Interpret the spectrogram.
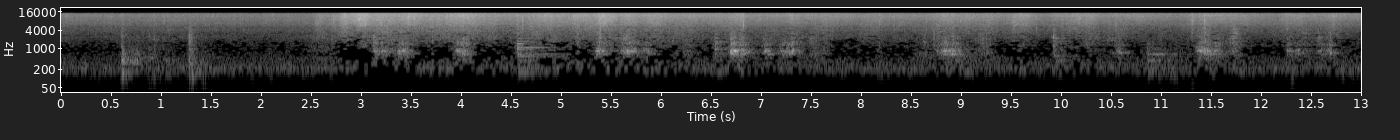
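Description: Chopped onion and bell pepper sizzling in a roux in a cast-iron skillet as they cook down to release their water. A wooden spoon stirs and scrapes the pan, and the sizzle grows louder about two and a half seconds in.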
